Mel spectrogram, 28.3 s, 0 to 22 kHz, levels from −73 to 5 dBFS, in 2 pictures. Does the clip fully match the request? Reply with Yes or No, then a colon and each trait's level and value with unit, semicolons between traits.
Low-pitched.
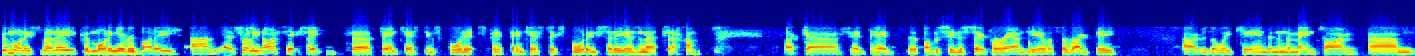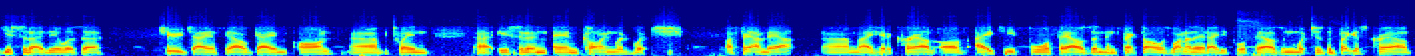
Yes: low, 110 Hz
